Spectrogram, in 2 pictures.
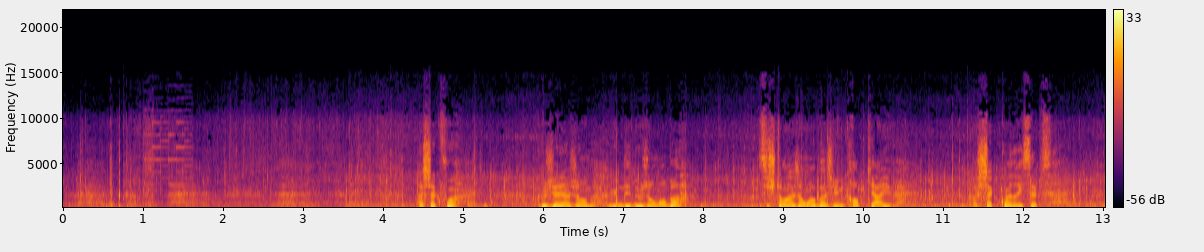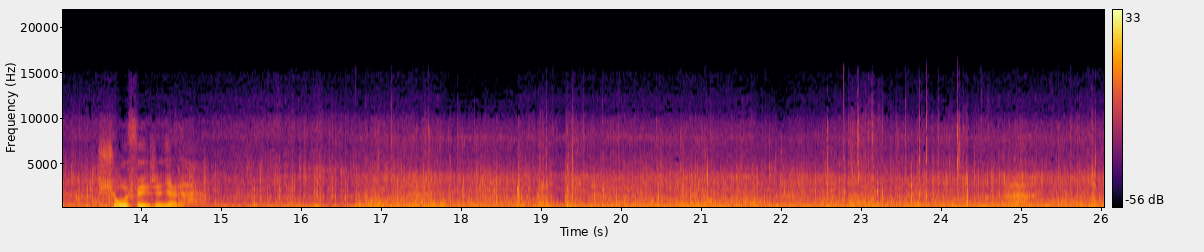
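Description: Bicycle tyres crunch and roll over loose gravel.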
